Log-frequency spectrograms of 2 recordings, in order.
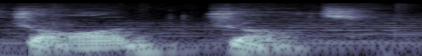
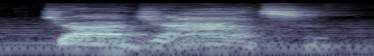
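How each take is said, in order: First: It is said in a put-on deep voice. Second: It is said in the speaker's normal voice.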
